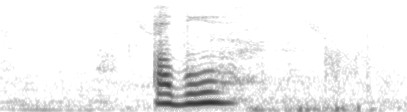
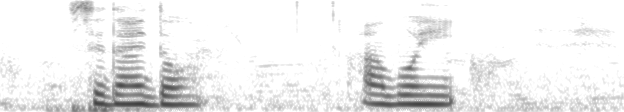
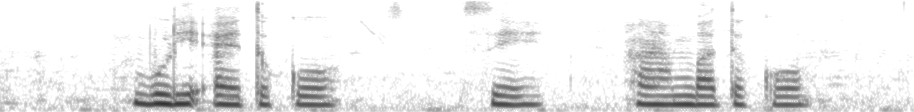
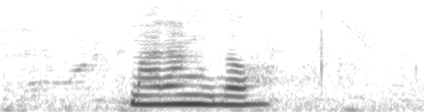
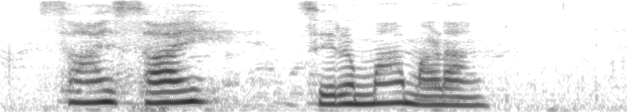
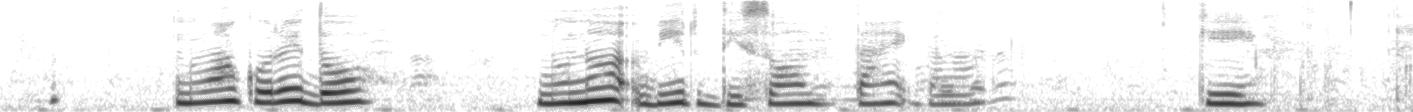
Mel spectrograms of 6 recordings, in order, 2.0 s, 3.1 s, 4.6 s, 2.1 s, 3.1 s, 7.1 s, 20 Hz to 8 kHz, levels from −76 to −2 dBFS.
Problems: background conversations at intervals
